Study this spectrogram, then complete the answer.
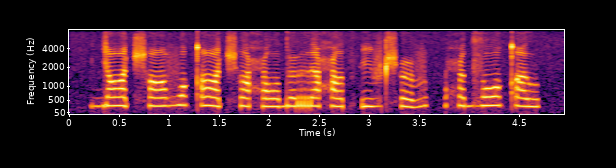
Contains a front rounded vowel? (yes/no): no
